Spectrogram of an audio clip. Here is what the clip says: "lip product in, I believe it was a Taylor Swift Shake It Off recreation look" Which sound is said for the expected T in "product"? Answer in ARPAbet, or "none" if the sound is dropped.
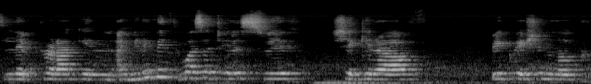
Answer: none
